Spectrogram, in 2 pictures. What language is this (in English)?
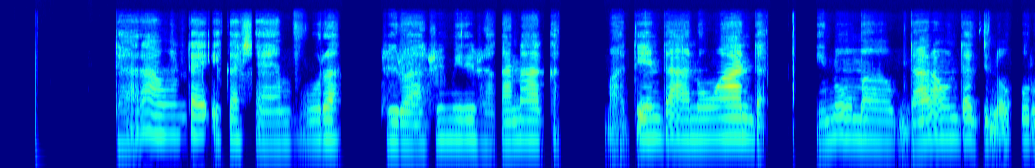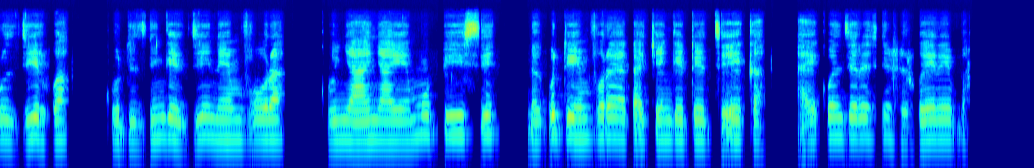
Ndau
